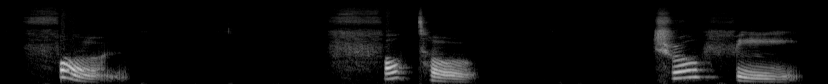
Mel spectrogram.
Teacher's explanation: You make the F sound by placing your top teeth on your bottom lip and rolling out her gently like this.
